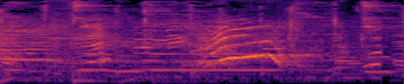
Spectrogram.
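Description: Background music with steady held notes, and a young child's high-pitched shout that rises and then drops, about a second in and louder than the music.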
